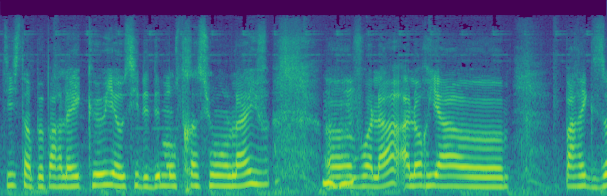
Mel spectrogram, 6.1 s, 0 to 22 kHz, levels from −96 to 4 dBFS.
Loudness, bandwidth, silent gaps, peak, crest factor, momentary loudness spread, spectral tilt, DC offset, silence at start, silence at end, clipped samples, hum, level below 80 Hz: -11 LUFS; 15.5 kHz; none; -2 dBFS; 10 dB; 11 LU; -5 dB/octave; under 0.1%; 0.05 s; 0 s; under 0.1%; none; -40 dBFS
